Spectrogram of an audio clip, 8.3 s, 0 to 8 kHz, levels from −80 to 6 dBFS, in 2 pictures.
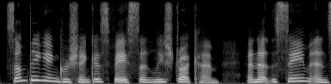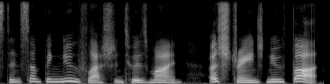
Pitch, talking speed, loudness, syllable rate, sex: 230 Hz, 160 wpm, -20 LUFS, 5.2 syllables/s, female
